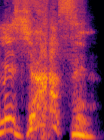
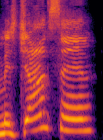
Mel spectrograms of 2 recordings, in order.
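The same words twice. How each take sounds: First: It is screamed in an unregulated way. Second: It is called loudly but with control.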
